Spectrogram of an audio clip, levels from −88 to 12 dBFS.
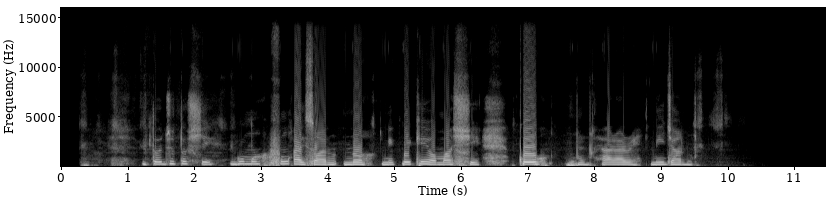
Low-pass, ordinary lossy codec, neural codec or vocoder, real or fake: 14.4 kHz; none; none; real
